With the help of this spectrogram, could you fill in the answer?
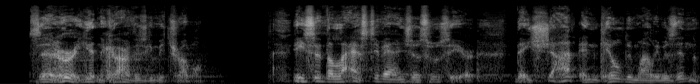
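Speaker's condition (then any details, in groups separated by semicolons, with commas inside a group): Laryngeal cancer after radiation, growth on voice box treated with radiation and chemotherapy; a little over a year since discovery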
